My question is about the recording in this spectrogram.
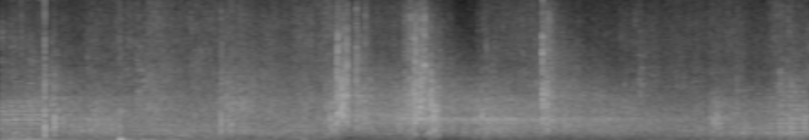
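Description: Ice hockey play on the rink: skates scraping the ice and a handful of sharp clacks of sticks and puck, over a steady background of voices in the arena.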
